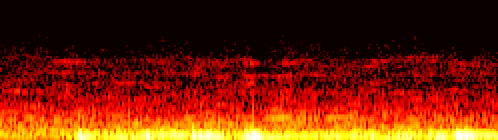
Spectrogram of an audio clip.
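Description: Handling noise from a podium microphone being gripped and adjusted: low, soft thumps and rumbling, with a few stronger knocks.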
